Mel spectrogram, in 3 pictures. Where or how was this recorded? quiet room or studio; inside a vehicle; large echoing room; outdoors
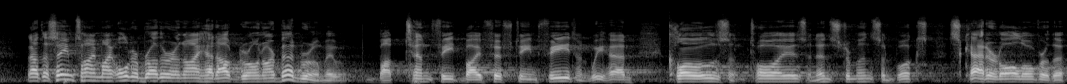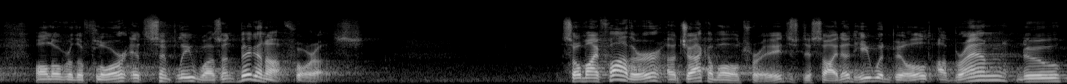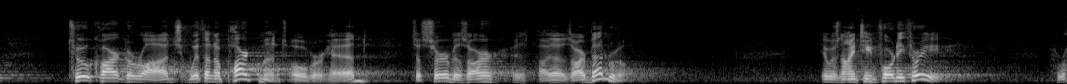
large echoing room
